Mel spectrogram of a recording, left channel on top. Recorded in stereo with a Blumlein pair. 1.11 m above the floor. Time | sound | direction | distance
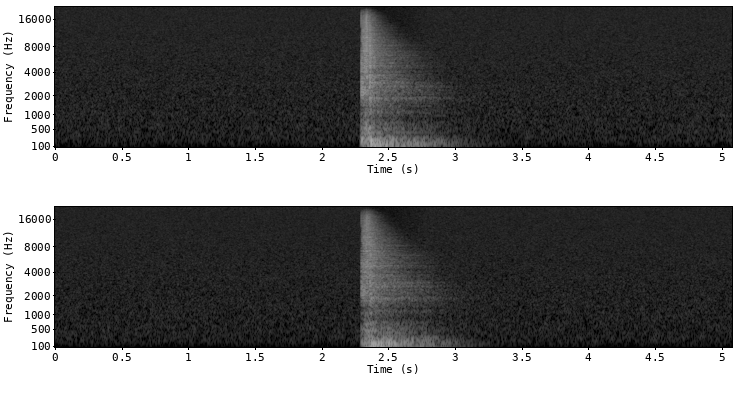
2.3 | tearing paper | 25° left | 0.6 m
